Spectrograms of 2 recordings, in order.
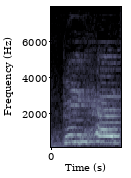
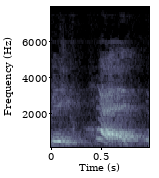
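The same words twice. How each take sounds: First: The stress falls on big. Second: The stress falls on head. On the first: An arrogant know-it-all. "somebody who's really arrogant" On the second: A person with a large head. "somebody who just needs a slightly larger hat size"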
